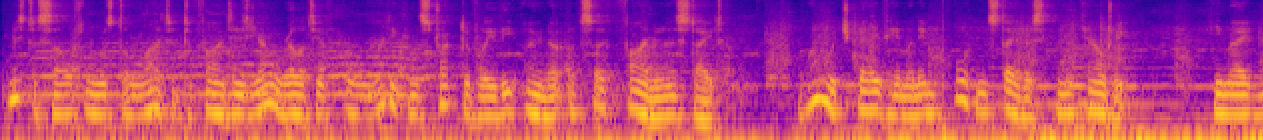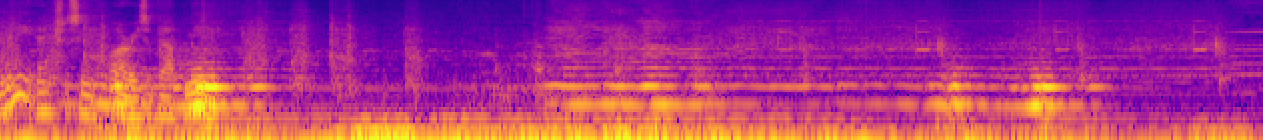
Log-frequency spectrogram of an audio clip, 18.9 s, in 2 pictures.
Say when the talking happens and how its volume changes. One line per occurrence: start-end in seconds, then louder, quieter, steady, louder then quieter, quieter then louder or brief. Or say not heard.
0.1-11.2 steady.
